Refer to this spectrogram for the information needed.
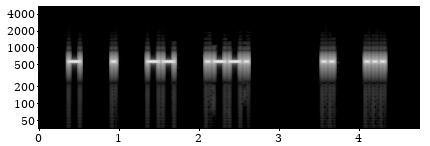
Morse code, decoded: TEMP IS

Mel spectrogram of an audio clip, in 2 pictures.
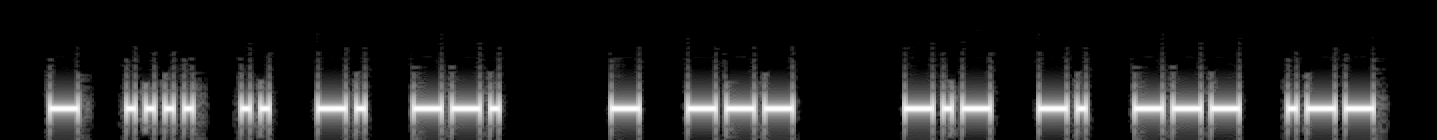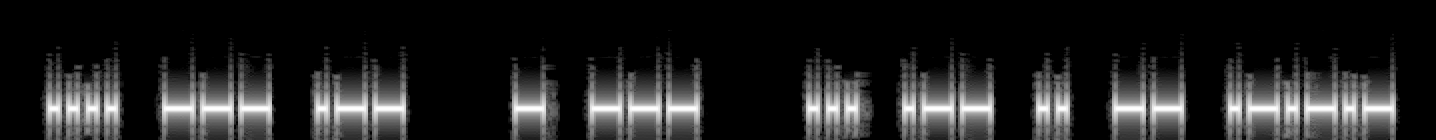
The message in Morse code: THING TO KNOW HOW TO SWIM.

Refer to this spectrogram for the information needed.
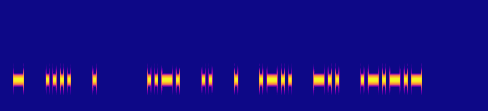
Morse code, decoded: THE FIELD.

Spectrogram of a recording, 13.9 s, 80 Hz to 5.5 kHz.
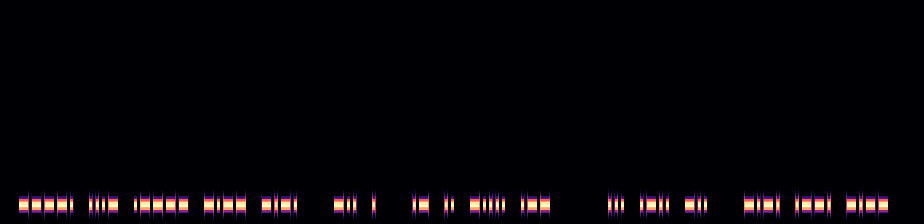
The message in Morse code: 9V1YC DE AI6W SLD CPY

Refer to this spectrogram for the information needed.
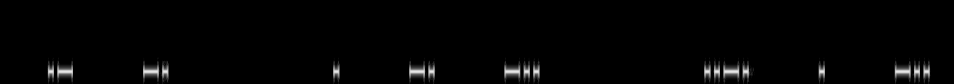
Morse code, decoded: AN END FED

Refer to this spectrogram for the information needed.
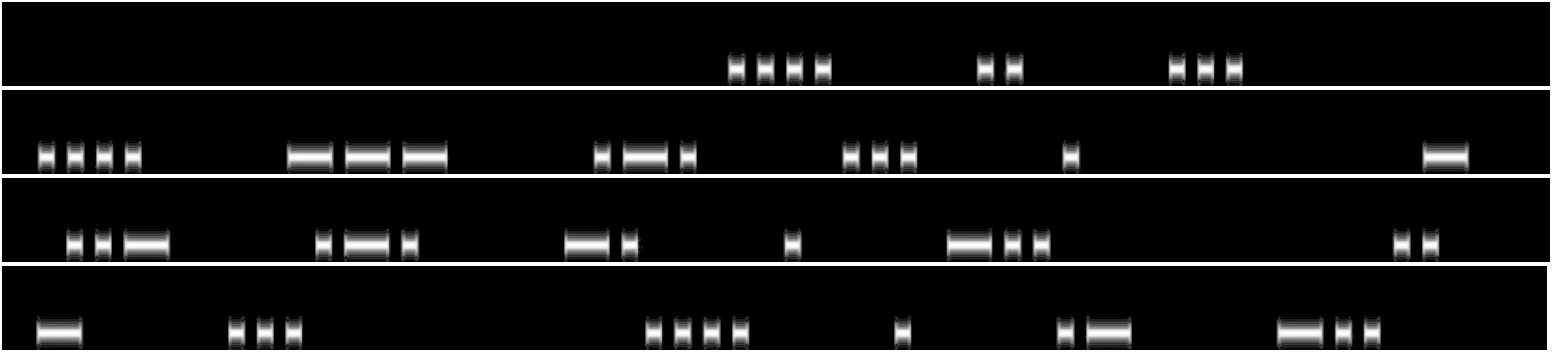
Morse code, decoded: HIS HORSE TURNED ITS HEAD

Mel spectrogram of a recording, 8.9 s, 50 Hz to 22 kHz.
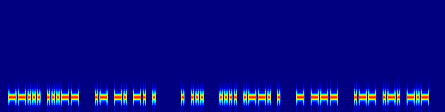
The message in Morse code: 73 ANNE ES HPE TO WRK

